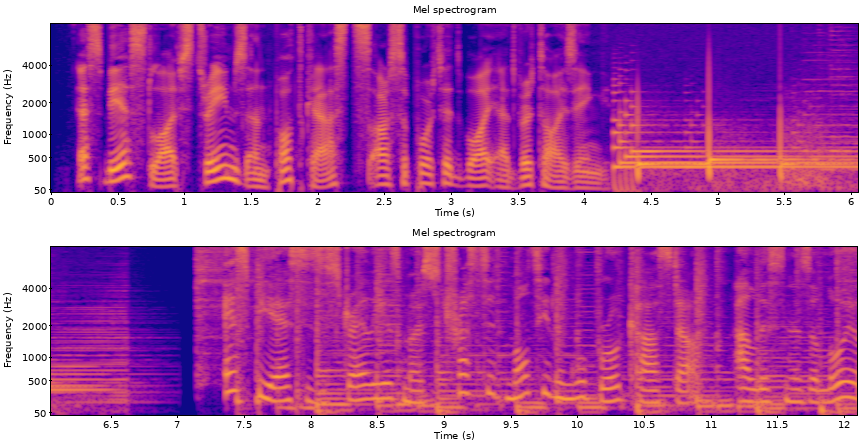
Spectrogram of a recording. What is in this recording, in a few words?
gujarati news bulletin; sbs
